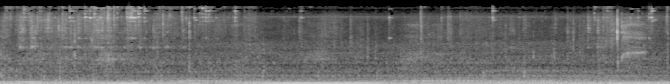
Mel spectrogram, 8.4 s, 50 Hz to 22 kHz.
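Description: Ford F-250 pickup's engine running, heard from inside the cab as the truck moves slowly with the trailer. It swells louder for a second or two about halfway through, then settles back.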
